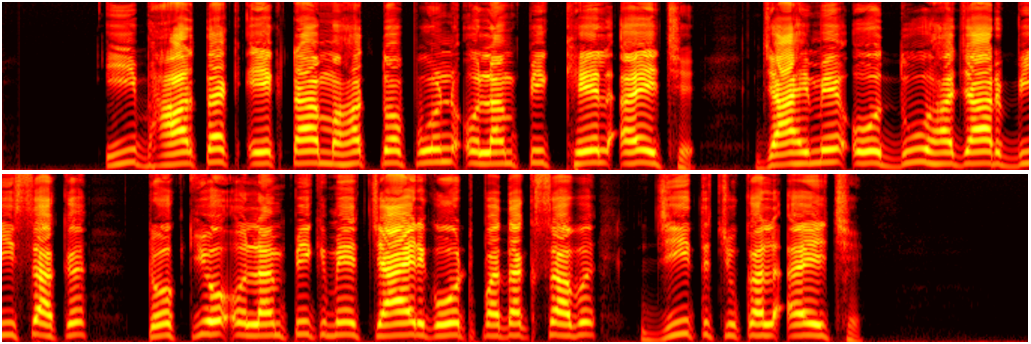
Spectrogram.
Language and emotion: Maithili, neutral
